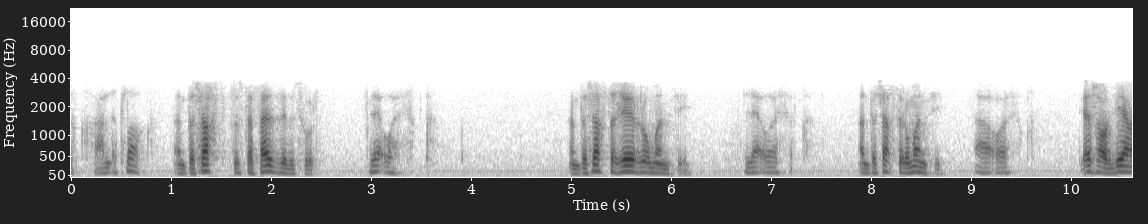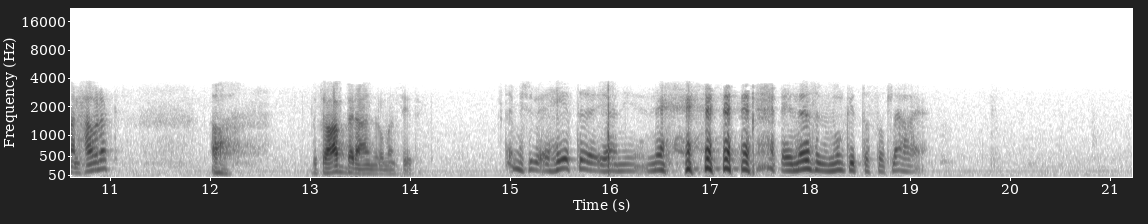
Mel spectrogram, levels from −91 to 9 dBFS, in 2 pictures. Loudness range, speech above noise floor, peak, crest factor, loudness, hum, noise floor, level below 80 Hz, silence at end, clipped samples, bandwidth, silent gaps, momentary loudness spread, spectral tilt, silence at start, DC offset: 12 LU; 38 dB; -4 dBFS; 24 dB; -24 LUFS; none; -61 dBFS; -62 dBFS; 2.1 s; under 0.1%; 3.7 kHz; none; 21 LU; -12 dB/octave; 0 s; under 0.1%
